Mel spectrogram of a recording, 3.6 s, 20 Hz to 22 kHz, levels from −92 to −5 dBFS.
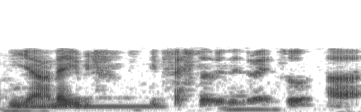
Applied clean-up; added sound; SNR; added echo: classical method Wiener filter.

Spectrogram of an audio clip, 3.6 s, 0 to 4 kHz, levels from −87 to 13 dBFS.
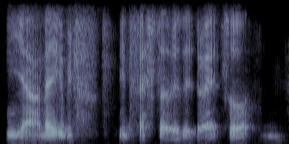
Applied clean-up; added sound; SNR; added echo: neural mask model Resemble Enhance denoiser.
